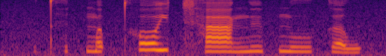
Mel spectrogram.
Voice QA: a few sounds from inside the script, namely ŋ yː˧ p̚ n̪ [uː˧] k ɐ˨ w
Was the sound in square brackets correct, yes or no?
no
